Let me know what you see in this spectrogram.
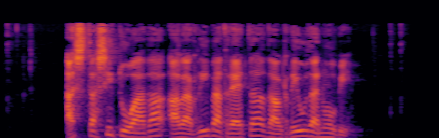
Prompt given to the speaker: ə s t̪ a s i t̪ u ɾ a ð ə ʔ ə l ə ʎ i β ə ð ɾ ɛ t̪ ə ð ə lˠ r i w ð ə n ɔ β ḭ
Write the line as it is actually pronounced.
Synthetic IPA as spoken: ə s t̪ a s i t̪ u a ð ə ʔ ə l ə r i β ə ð ɾ ɛ t̪ ə ð ə lˠ r i w ð ə n u β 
